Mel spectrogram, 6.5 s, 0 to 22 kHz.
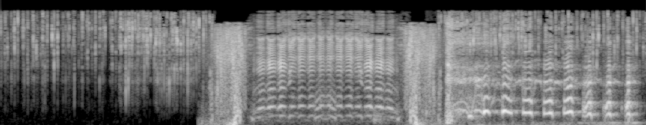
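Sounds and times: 
loud wavering goat bleat: 0:02.5 - 0:04.2
laughter: 0:04.4 - 0:06.4.

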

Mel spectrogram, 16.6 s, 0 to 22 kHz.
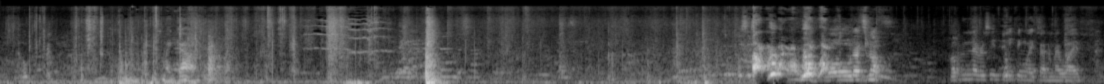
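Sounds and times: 
talking: 0:00.0 - 0:01.8, 0:05.6 - 0:16.5
speech: 0:00.3 - 0:01.8, 0:02.4 - 0:03.5, 0:11.9 - 0:13.3, 0:14.3 - 0:16.3
dog barking: 0:11.2 - 0:12.6.

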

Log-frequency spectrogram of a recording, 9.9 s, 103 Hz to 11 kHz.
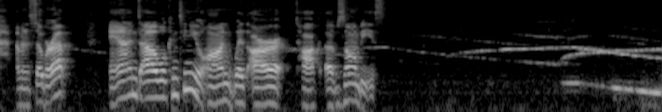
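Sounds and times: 
speech: 0:00.2 - 0:05.8
emergency vehicle sirens wailing: 0:03.0 - 0:09.9.

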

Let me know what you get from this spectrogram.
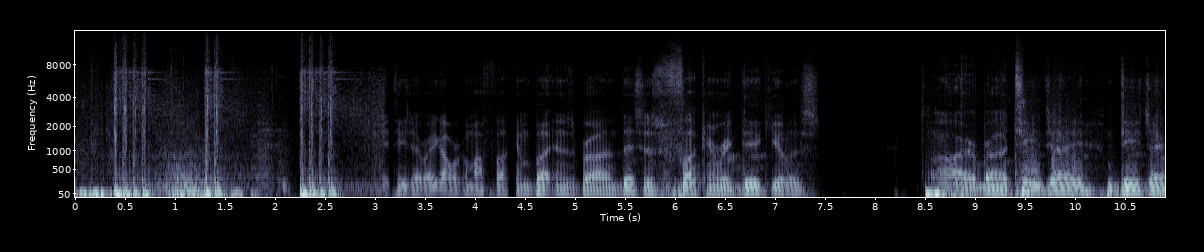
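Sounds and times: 
rapid bursts of loud gunfire: 0:00.3 - 0:01.6, 0:02.2 - 0:02.8
speech: 0:03.2 - 0:07.5, 0:08.4 - 0:10.8.

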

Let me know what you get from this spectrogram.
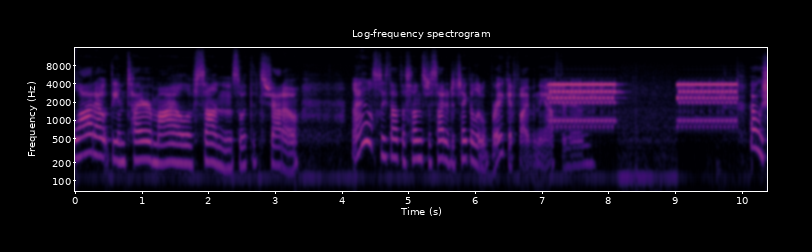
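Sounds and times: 
speech: 0:00.0 - 0:03.6, 0:04.2 - 0:07.9, 0:10.1 - 0:10.3
telephone ringing with electronic warble: 0:07.1 - 0:08.3, 0:09.0 - 0:10.0.

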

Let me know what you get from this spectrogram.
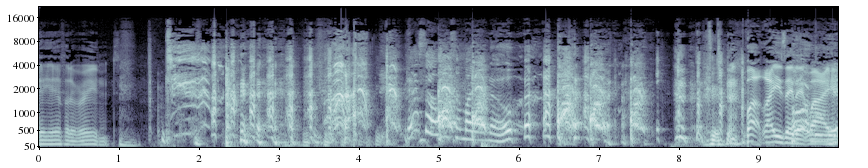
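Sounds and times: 
speech: 0:00.0 - 0:09.9
laughter: 0:01.6 - 0:09.9
harsh raspy coughing: 0:03.6 - 0:08.7.

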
